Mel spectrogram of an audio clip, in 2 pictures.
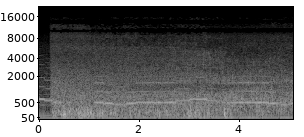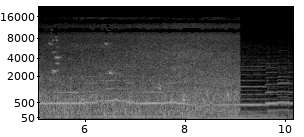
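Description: Background music with a slow, stepping melody over the steady rush of a fast, rocky mountain stream. The water noise drops away about nine seconds in, leaving the music.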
